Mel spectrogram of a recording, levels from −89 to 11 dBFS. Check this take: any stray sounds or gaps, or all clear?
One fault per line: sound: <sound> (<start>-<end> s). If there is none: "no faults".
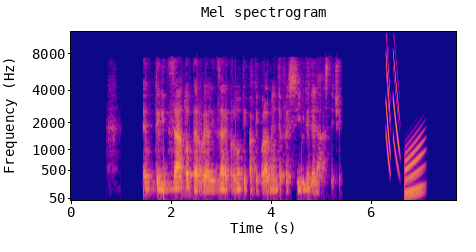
sound: chirp (6.3-7.1 s)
